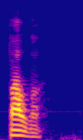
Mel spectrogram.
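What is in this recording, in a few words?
"balla", Scottish Gaelic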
